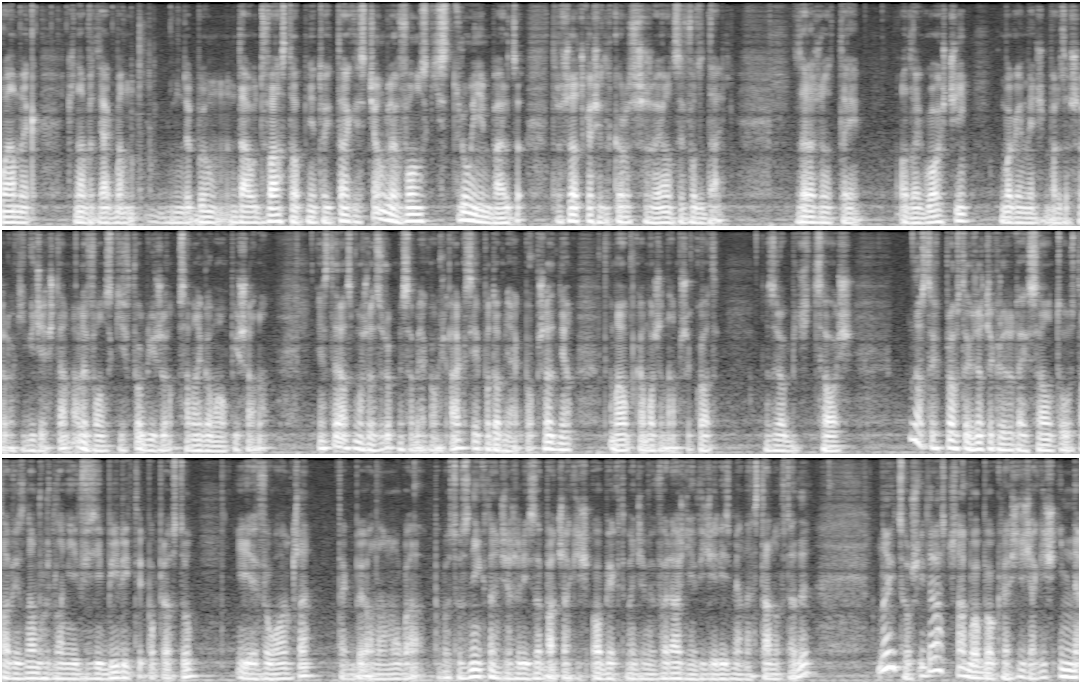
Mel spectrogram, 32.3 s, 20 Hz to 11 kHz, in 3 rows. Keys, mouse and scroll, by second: 1.3 2, 14.3-18.7 drag, 14.8-18.7 middle drag, 22.8 click, 24.0-26.7 drag, 24.5-26.7 middle drag, 27.2 click, 28.7-29.4 scroll down 2, 29.4 middle click, 30.1-30.7 scroll up 2, 30.7-32.1 middle drag.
